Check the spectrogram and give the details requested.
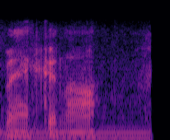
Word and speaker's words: Mackinac: Mackinac Bridge, yeah, it is Mackinac.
